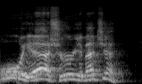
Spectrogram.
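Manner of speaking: very high, put-on folksy local accent. Describing how people talk around here, the speaker imitates the local accent. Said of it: "They kind of talk like that around here".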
